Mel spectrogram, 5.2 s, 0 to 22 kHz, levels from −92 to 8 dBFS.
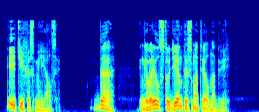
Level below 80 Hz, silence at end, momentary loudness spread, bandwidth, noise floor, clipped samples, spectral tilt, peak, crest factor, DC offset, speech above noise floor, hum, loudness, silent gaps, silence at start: -34 dBFS; 0.65 s; 19 LU; 11 kHz; -76 dBFS; under 0.1%; -6 dB/octave; -4 dBFS; 16 dB; under 0.1%; 57 dB; none; -19 LUFS; none; 0.15 s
